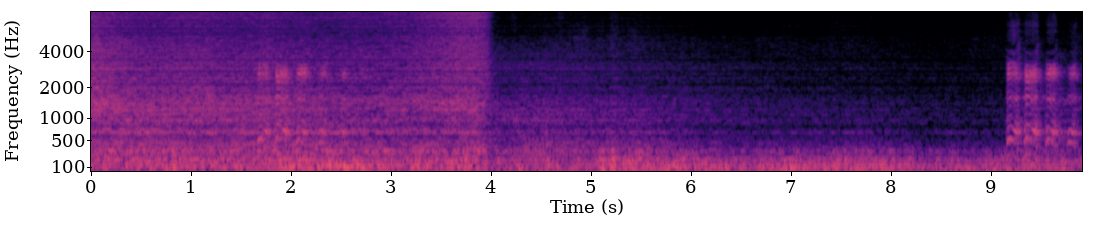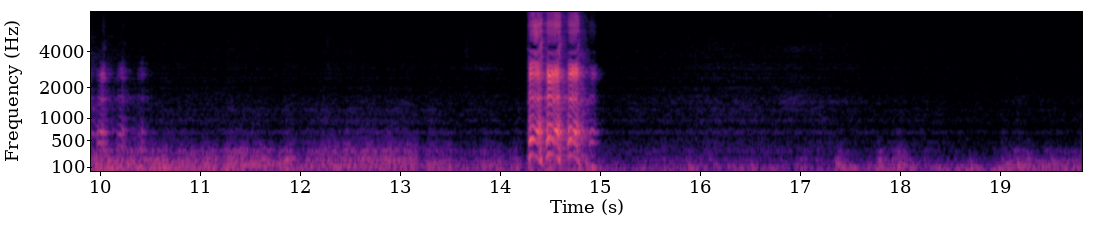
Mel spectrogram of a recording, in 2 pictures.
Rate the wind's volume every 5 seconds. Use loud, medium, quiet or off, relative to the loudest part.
loud, medium, quiet, quiet.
